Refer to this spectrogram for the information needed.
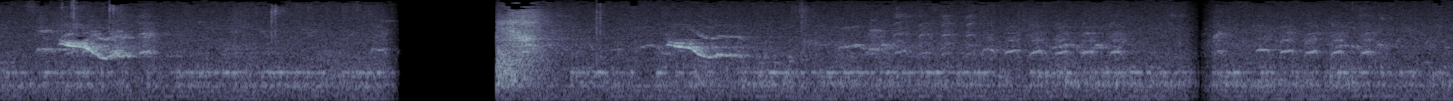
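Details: Baltimore oriole fledglings high in the tallest trees, begging constantly while the male feeds them; slurred downward whistles alternate with a faint, steady run of repeated chattering notes over a continuous low mechanical hum, with a brief dropout midway.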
